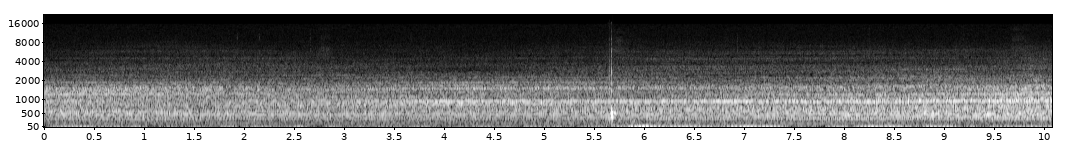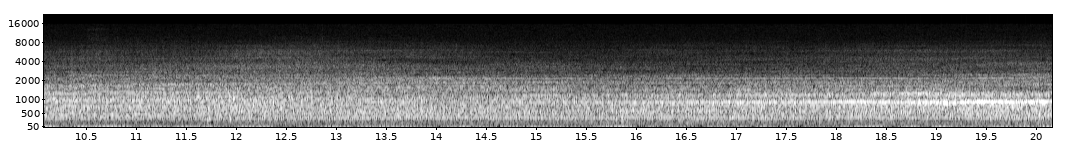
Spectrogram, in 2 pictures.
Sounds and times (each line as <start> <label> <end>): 0.1 snowmobiles pass by long line convoy 5.5
6.2 snowmobiles pass by long line convoy 20.1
